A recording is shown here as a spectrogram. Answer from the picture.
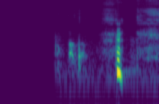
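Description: A silent gap lasting under a second, then the hum of a live event hall with a few brief voice sounds from the room.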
